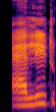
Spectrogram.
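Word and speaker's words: elite: एलिट को एलिट पढ़ा गया है, आप ध्यान से देख सकते हैं। बहुत ही इजी है, बस आप यहाँ पर लास्ट वाले ई को साइलेंट रखिएगा।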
